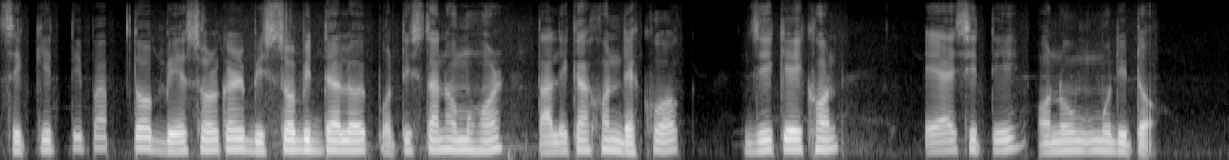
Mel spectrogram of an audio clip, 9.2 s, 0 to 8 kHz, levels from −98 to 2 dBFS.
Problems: none marked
